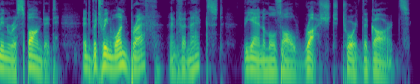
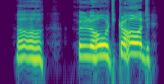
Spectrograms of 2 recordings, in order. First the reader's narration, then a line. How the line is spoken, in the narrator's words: A guard with deep blonde hair gasped as he looked around in sheer panic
